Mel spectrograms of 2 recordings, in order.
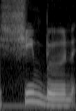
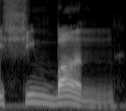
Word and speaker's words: Shimbun: Yomiuri Shimbun as Yomiuri Shimban. And even saying Babe Rusu, because they can't pronounce the TH, as Babe Rusa.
